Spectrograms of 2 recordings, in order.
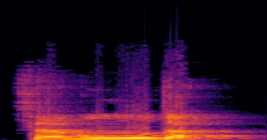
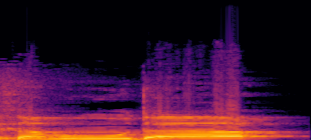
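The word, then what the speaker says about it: ثمودا: Here we have alif at the end with circle on the top, so just zero it, forget it. Thamuda, don't say Thamuda. That alif is not alif mad, it is zero.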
